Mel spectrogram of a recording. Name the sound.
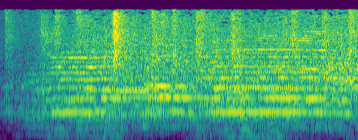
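crowd cheering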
